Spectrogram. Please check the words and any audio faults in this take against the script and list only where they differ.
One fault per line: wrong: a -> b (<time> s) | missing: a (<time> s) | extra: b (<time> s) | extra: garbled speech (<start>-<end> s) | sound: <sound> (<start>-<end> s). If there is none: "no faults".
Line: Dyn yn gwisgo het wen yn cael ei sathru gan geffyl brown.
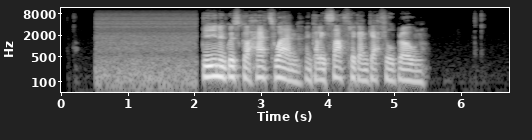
no faults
